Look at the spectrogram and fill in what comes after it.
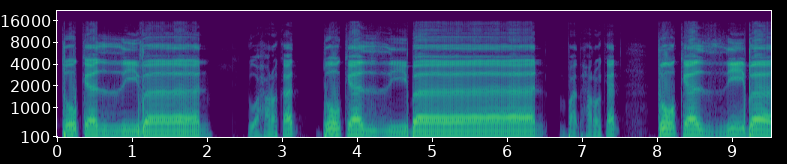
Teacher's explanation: kita boleh memanjangkan sepanjang 2 harokat atau 4 harokat ataupun 6 harokat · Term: mad arid lisukun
